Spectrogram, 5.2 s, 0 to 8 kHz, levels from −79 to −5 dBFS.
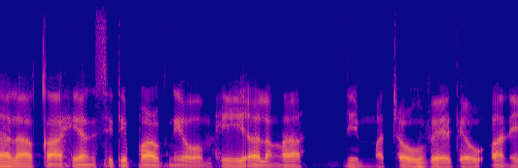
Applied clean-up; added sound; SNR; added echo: none; none; none; none.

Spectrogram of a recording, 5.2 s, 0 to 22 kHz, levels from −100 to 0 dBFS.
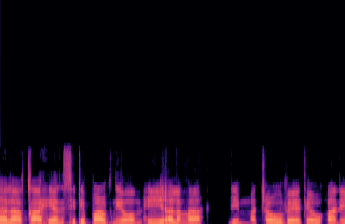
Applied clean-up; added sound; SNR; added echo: neural mask model Resemble Enhance denoiser.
